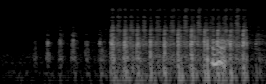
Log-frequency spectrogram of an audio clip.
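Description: A plastic scratcher tool scraping the coating off a scratch-off panel on a paper page in rapid back-and-forth strokes. It starts faint, then turns loud and steady from a little under halfway through until shortly before the end.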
